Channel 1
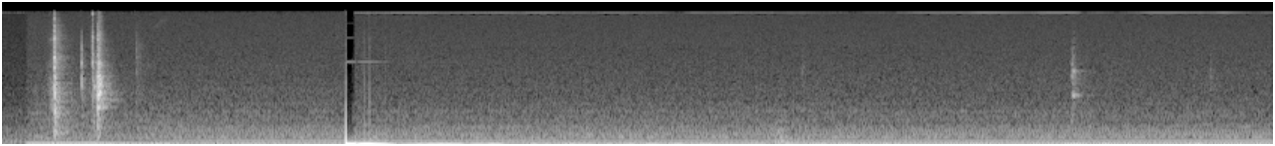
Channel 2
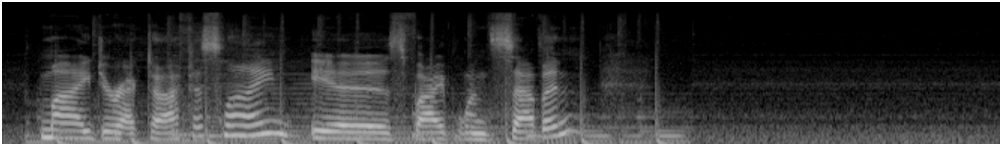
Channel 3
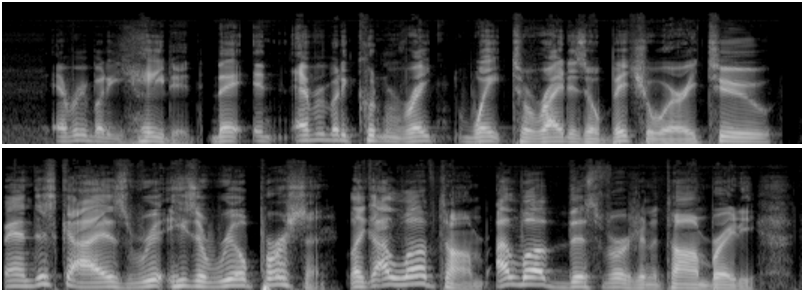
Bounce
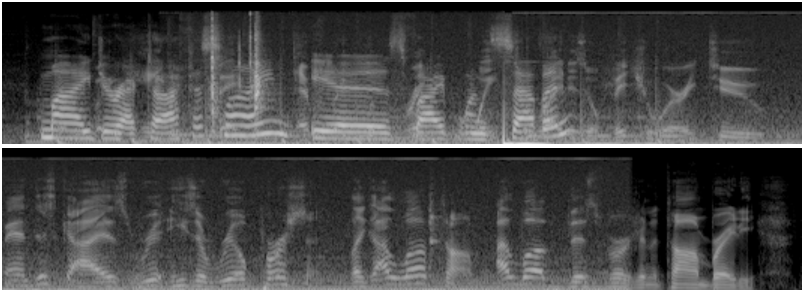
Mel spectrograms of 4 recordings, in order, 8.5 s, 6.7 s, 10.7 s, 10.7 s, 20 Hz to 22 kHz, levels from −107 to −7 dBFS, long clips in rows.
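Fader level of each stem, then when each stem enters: −16.0, +1.0, −13.0 decibels; 1.05, 0.00, 0.00 seconds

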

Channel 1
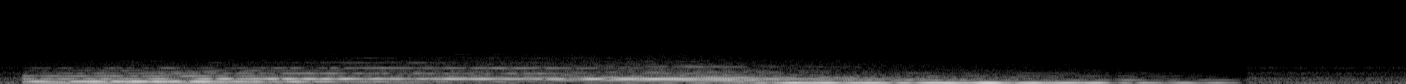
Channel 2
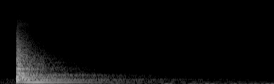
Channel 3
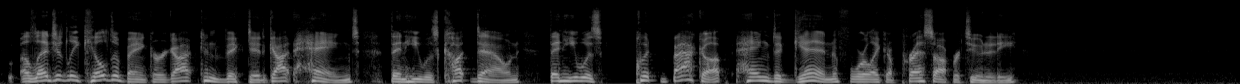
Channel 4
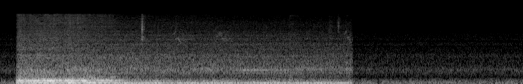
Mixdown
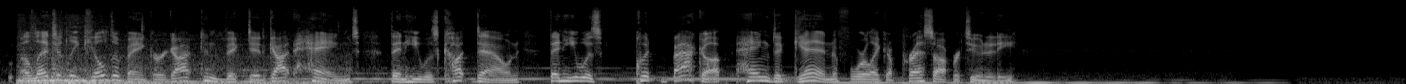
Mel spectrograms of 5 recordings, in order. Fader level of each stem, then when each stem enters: −13.5, −8.5, +3.0, −9.5 decibels; 0.50, 0.35, 0.00, 0.00 seconds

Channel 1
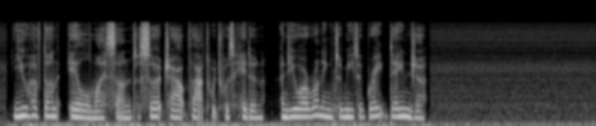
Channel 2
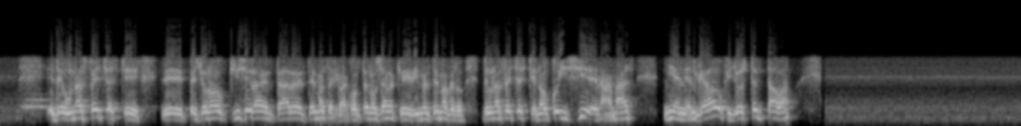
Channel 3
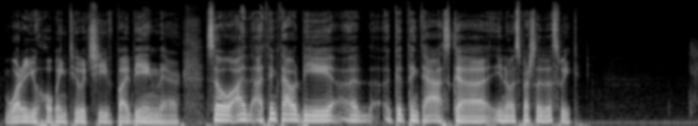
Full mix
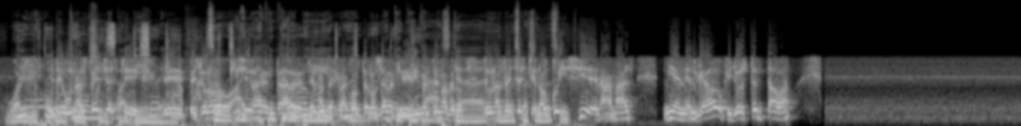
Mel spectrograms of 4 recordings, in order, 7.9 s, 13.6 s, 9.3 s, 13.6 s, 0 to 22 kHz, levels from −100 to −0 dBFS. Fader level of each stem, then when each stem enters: −2.5, +2.5, −1.0 decibels; 0.00, 0.00, 0.00 seconds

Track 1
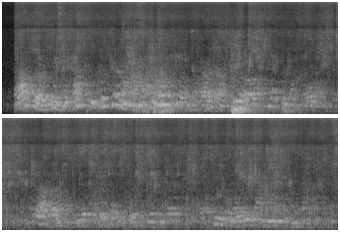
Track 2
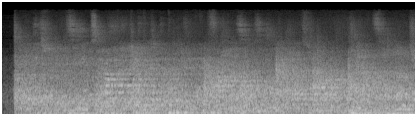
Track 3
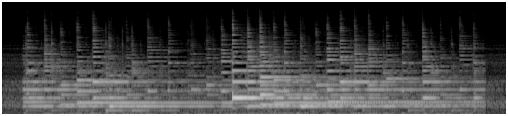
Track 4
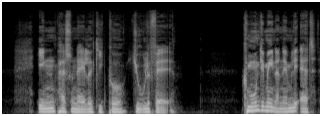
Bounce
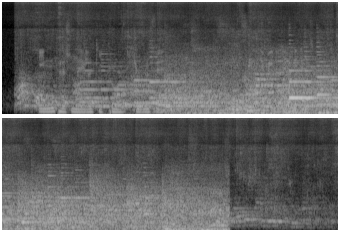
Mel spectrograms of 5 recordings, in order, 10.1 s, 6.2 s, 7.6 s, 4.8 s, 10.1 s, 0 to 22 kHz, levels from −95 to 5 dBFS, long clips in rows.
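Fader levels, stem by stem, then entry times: −7.5, −9.5, −4.5, −11.5 decibels; 0.00, 2.25, 0.85, 0.00 seconds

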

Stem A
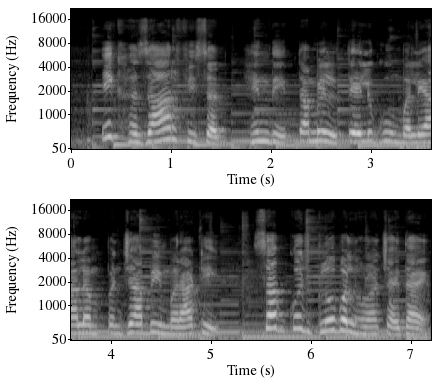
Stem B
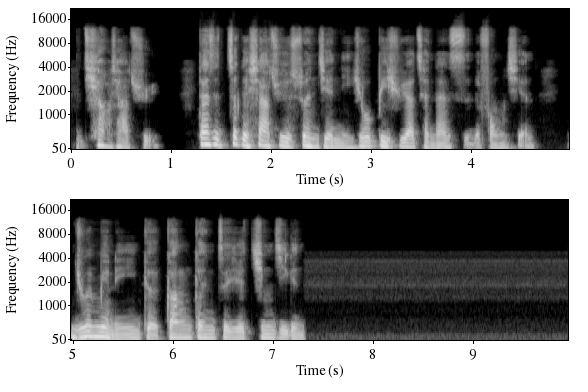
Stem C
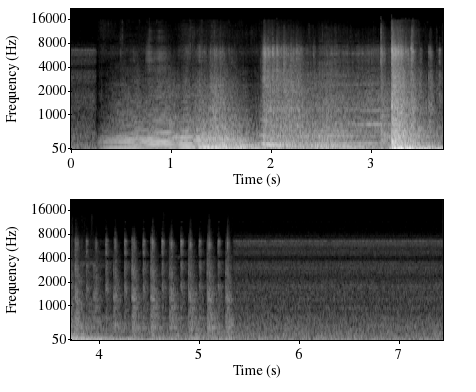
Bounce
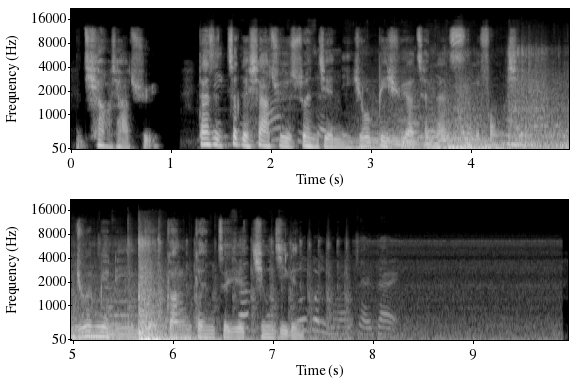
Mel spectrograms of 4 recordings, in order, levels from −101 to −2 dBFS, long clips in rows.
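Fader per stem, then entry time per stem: −14.5, −8.0, −1.5 decibels; 1.10, 0.00, 2.45 seconds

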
